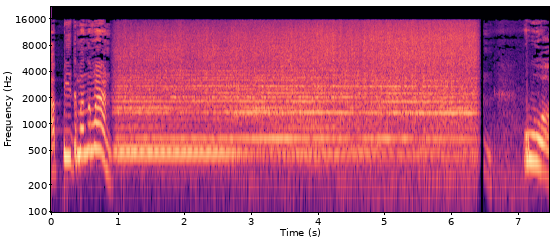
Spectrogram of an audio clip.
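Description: A steam locomotive whistle blows long and steady.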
